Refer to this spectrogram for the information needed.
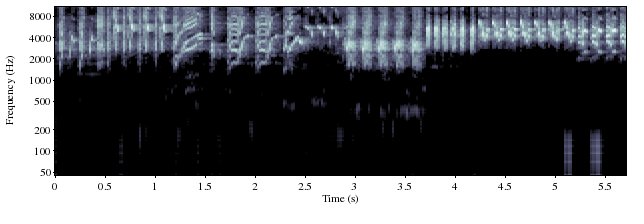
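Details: Varied hooded siskin song: fast twitters and slurred, swooping notes, then a buzzy stretch, then an even, rapid trill of high chirps, with faint low taps near the end.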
